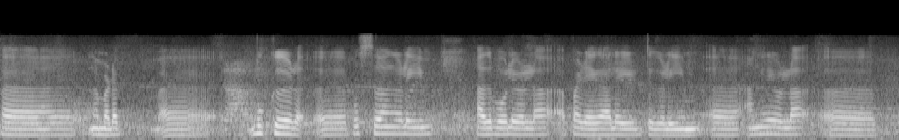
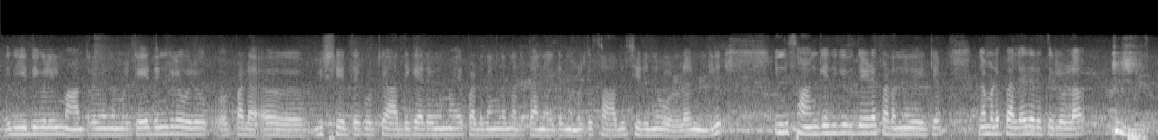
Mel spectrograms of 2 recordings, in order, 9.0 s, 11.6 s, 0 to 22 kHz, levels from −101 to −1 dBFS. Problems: none marked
